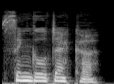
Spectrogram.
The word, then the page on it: single decker: British English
